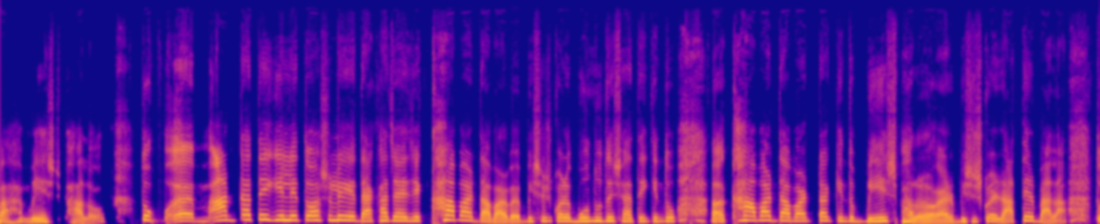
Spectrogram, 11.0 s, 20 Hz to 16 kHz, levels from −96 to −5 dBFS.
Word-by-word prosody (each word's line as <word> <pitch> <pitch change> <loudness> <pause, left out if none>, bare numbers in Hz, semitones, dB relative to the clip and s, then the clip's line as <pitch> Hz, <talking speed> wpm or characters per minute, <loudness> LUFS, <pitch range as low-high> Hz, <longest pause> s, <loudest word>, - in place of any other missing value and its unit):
বাহ! 205 -3 -1 0.2
বেশ 220 0 +1 0.2
ভালো। 165 -4 -4 0.5
তো - - +2 0.4
এব 255 - -4 0.2
আড্ডাতে 345 +3 -1
গেলে 330 -1 +4
তো - - 0
আসলে 320 +1 +1 0.2
দেখা 260 +3 +1
যায় 280 -1 +3
যে - - +3 0.2
খাবার-দাবার 290 -12 +2
বা 205 - +3
বিশেষ 255 +1 -4
করে 250 -1 +4
বন্ধুদের 265 +1 +2
সাথে 240 0 -1
কিন্তু 250 +1 -1 0.5
আ - - +4 0.2
খাবার-দাবারটা 285 -4 +1
কিন্তু 265 0 -1 0.2
বেশ 255 +3 +3
ভালো 215 -5 +3
লাগে 185 -1 +1
আর 190 - 0
বিশেষ 230 +1 -3
করে 245 -2 +1
রাতের 265 +8 0
বেলা। - - -2 0.3
তো - - 0
260 Hz, 170 wpm, -22 LUFS, 230-295 Hz, 0.5 s, গেলে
